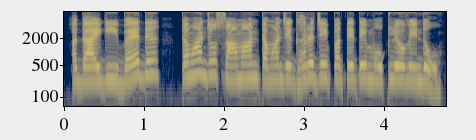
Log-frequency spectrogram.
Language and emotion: Sindhi, neutral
